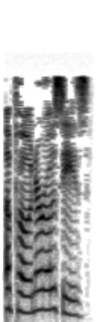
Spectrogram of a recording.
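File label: "aponeuroses", British English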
